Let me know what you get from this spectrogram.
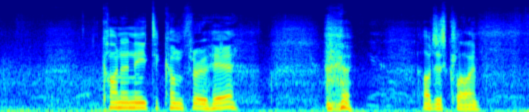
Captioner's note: chuckles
